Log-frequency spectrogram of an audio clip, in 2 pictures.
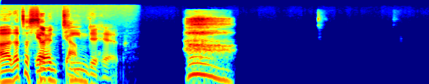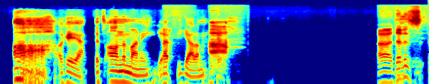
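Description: A man talks with animation over an online call, in short bursts with pauses.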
